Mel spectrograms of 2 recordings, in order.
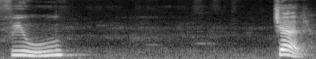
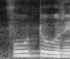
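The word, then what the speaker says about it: future: जो है टी का ट इज चर टी यू आरई जब आ जाता है तो इसको हम प्र करते ए चर चर चर लाइक फॉर एग्जांपल मैं कहू फ्यू चर फ्यूचर दिस इ नॉट फूटूरे इट ज फ्यूचर च की आवाज इसके अंदर आने लग गई है पिकचर सो यहां पर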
